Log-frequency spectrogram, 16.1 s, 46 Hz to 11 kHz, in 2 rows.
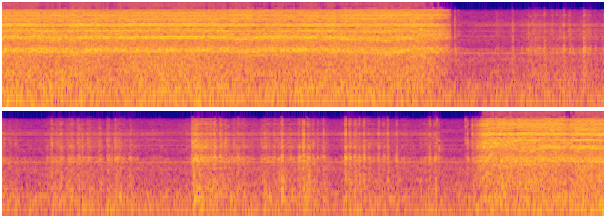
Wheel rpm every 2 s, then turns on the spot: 230, 230, 190, 20, 20, 20, 30, 130.
6-14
